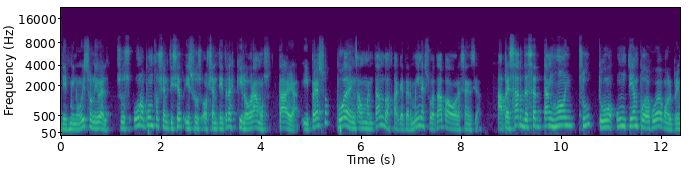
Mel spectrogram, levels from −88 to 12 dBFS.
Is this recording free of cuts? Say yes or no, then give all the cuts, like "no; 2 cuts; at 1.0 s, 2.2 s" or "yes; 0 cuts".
no; 3 cuts; at 2.4 s, 5.9 s, 10.4 s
